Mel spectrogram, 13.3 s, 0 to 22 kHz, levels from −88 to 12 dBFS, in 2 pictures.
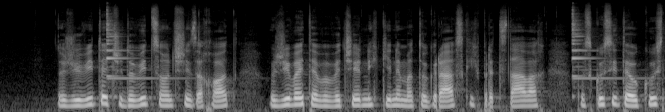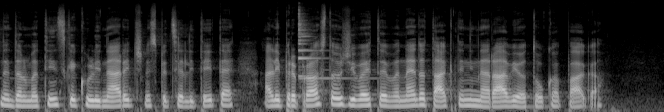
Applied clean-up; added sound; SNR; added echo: none; Dishes, pots, and pans; 19 dB; none.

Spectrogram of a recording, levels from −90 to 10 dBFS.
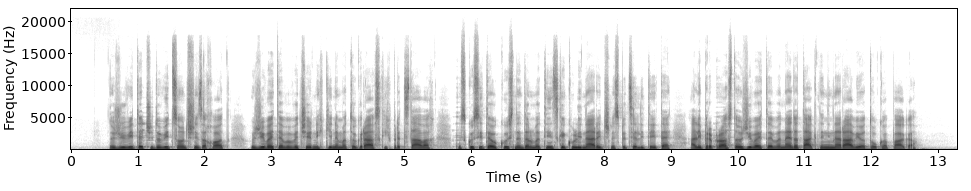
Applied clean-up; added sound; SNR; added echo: neural mask model DeepFilterNet 3.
